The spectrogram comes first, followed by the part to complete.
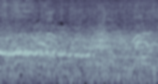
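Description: A long, high, drawn-out shout that slowly falls in pitch, over the chatter of players and spectators at a soccer match.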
